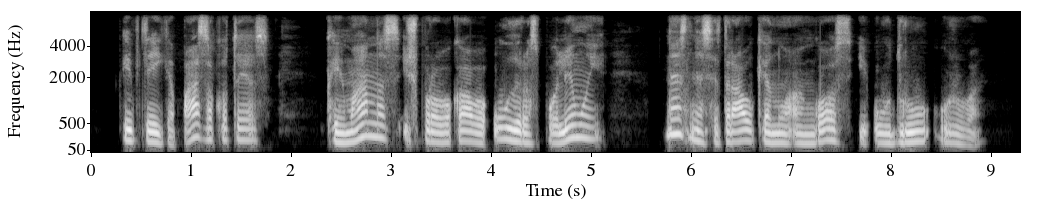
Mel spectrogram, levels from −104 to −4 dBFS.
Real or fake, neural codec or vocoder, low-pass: real; none; 7.2 kHz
